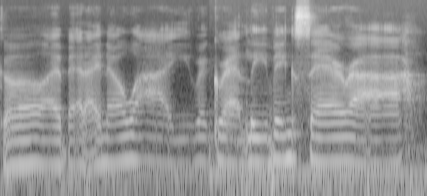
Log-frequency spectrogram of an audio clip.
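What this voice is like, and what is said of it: Taunting cartoon character voice. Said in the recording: “my impression's too good.”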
